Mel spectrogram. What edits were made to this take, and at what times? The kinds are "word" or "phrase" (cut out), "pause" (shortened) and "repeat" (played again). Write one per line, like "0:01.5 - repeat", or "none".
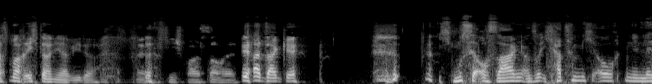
none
